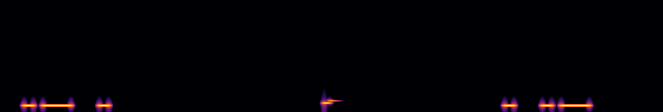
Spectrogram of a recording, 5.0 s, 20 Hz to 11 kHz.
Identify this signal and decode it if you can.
Morse code, heard as a keyed tone, about 17 wpm, 700 Hz. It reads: AE EA
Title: All Cut Numbers - 2-Digit 17wpm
